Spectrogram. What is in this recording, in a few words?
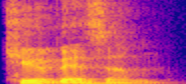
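"cubism", British English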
